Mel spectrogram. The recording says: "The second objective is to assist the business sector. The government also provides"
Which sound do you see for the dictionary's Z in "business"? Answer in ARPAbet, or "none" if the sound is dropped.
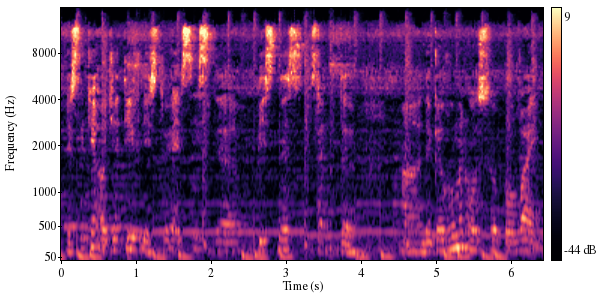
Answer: S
